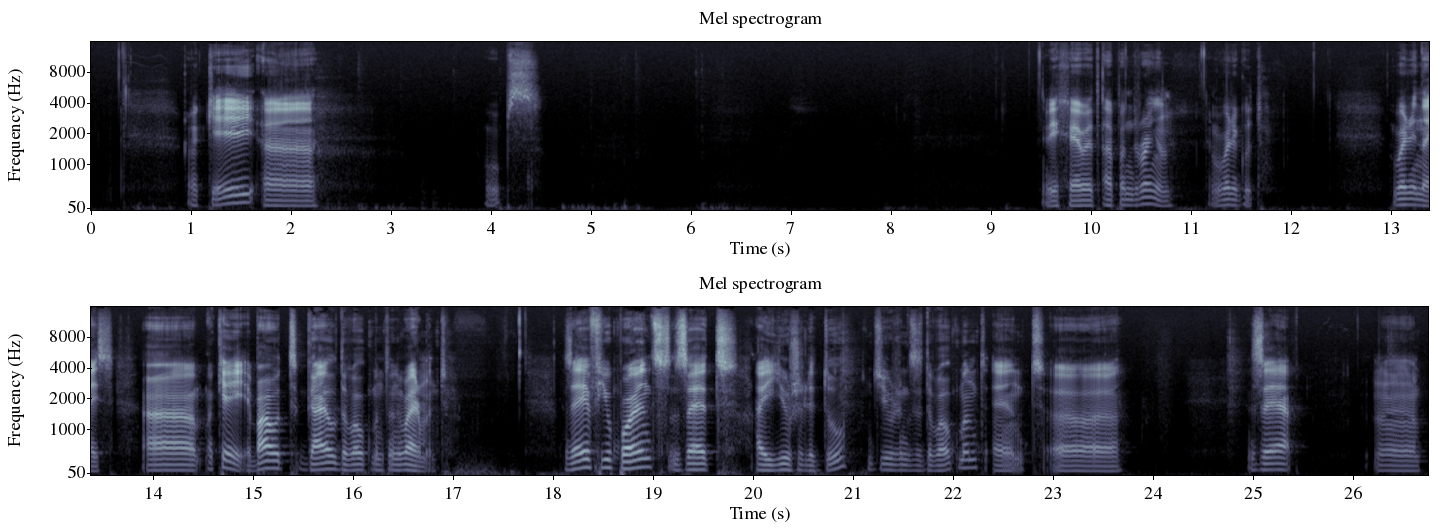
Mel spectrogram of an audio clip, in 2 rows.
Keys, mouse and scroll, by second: 12.9 ctrl+s, 14.9 ctrl+n, 15.0 ctrl+n, 15.5 ctrl+p, 17.1 ctrl+s.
